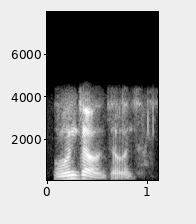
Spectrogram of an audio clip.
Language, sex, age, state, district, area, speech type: Nepali, male, 60+, West Bengal, Kalimpong, rural, conversation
